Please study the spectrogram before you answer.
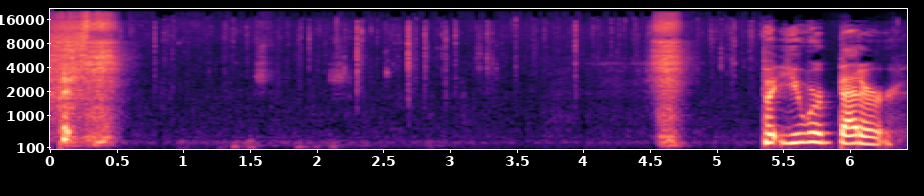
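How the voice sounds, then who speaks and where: An actress plays a spirited, independent young woman with a high-pitched voice. She speaks earnestly and with emphasis, loving yet stubborn, in the manner of an audio play. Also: steady tone, measured pace, a little mellow, lightly acted. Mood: worried, denying.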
